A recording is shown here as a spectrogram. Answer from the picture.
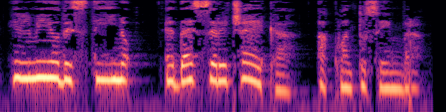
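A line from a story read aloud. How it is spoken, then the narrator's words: Weaker voice, deep sigh. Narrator (Italian): aggiunse con voce più debole e un sospiro profondo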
